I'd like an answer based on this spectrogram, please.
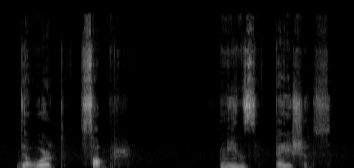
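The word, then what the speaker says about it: صبر: The word Sabr. means patience. It is pronounced sabr, not sabr.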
